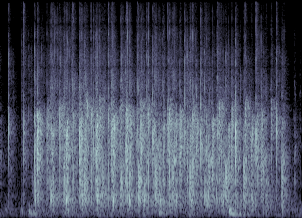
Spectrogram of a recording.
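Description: Audience applauding, swelling within the first second and dying away near the end.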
